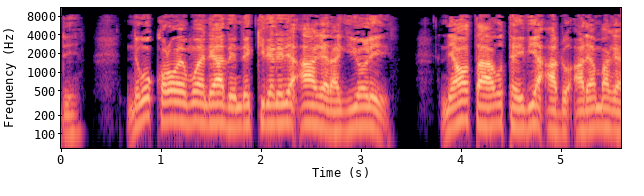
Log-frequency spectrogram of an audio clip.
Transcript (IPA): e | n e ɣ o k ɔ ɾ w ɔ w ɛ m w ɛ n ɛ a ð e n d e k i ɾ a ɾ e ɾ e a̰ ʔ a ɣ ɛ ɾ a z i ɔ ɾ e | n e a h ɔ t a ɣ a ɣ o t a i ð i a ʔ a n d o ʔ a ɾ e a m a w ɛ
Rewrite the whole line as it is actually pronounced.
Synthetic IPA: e | n e ɣ o k ɔ ɾ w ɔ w ɛ m w ɛ n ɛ a ð e n d e k i ɾ ɛ ɾ e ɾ e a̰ ʔ a ɣ ɛ ɾ a ɣ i ɔ ɾ e | n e a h ɔ t a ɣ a ɣ o t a i ð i a ʔ a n d o ʔ a ɾ e a m a ɣ ɛ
